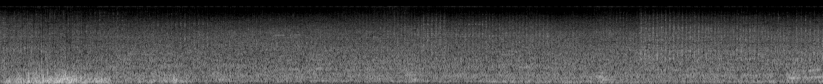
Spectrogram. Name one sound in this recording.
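Wind roars steadily past riders on a fast ride.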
